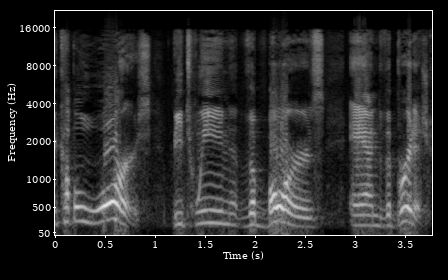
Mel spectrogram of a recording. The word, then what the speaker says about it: Boers: We'll talk more about these people a little bit later in the class, but they're called Boers. B-O-E-R-S.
